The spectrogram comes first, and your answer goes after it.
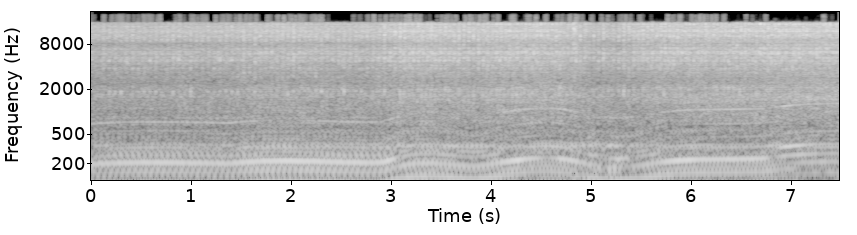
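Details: Ford Escape (2001/2002) after spark plug hole thread repair: steady idle hum with a faint wavering tone, no puffing or hissing at the plug; the plug has stopped blowing and the odd sound is engine noise, not blow-by. Normal idle.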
